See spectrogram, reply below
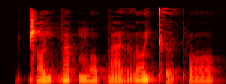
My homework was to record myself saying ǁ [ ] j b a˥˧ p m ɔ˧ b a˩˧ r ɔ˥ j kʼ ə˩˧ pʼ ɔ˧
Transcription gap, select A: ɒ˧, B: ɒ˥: A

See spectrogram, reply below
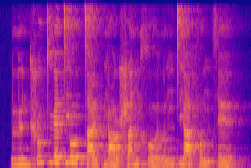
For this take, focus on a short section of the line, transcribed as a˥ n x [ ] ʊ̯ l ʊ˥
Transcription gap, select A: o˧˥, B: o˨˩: B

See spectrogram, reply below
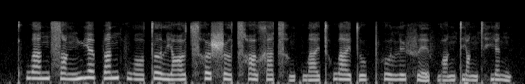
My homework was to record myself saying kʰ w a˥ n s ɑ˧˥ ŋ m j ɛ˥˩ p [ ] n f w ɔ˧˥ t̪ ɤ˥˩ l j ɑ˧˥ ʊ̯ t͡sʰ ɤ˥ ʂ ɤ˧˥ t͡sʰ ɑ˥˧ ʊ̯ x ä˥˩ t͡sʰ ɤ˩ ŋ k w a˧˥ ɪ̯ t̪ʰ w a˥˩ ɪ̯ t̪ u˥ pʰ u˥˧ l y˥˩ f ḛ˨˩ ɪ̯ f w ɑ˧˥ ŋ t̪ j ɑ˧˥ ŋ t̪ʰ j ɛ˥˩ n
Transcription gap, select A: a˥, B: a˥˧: A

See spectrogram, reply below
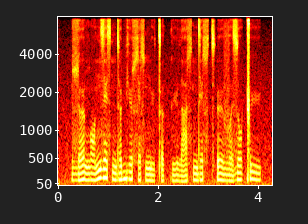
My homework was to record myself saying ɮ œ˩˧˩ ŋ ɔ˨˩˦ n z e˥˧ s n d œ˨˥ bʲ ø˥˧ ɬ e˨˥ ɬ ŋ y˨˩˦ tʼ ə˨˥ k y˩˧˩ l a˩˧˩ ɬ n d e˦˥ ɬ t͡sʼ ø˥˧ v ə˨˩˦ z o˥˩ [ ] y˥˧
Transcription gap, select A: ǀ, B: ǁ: B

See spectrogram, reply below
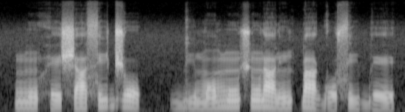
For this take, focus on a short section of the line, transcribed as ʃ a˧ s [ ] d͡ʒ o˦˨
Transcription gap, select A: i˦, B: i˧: A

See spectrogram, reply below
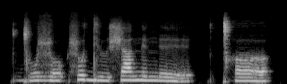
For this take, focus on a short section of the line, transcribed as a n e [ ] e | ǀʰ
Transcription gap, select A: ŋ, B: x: A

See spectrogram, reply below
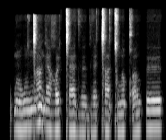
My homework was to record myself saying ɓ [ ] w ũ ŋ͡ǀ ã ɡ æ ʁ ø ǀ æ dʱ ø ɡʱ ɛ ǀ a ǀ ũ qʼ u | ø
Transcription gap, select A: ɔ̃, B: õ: B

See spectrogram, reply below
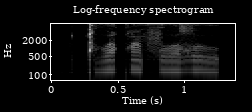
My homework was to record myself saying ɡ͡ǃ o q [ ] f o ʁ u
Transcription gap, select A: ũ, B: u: A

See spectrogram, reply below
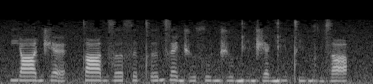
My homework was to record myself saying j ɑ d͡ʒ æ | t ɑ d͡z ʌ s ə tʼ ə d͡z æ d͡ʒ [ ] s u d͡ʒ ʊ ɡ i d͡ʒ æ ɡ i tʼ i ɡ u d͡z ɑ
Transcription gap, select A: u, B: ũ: A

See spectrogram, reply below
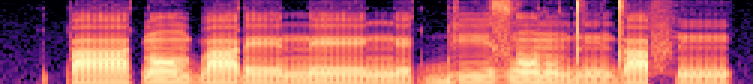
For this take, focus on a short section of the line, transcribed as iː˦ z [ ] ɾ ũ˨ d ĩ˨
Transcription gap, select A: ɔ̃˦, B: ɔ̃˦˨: A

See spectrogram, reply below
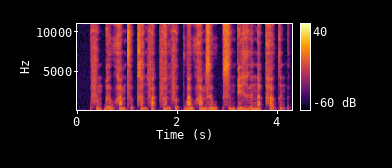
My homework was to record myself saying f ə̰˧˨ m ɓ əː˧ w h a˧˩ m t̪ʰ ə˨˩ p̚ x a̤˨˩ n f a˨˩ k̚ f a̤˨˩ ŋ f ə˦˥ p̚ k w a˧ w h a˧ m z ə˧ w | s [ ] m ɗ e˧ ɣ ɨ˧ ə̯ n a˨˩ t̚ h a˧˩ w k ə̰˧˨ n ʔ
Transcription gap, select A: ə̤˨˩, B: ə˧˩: A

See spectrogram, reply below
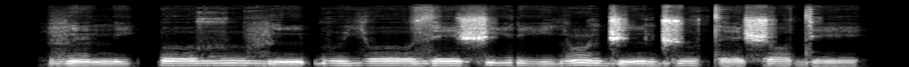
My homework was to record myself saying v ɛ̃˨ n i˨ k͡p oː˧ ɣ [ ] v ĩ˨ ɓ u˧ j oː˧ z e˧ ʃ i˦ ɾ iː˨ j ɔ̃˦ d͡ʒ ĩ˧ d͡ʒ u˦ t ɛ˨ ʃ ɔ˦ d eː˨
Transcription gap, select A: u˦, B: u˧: B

